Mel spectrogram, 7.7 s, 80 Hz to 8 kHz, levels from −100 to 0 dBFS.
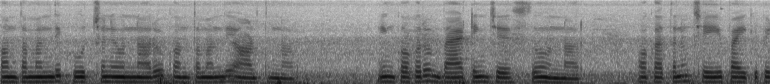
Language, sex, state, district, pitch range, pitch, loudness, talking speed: Telugu, female, Andhra Pradesh, Srikakulam, 155-170 Hz, 165 Hz, -13 LUFS, 100 wpm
